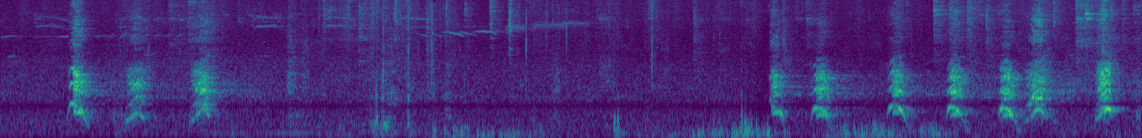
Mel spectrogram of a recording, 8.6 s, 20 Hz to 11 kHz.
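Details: German Shepherd playing frisbee outdoors on April 30, 2022: three sharp barks in the first two seconds, a quiet stretch of rustling and footsteps, then a fast run of about seven barks near the end.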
